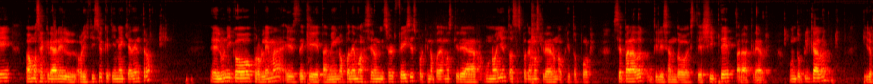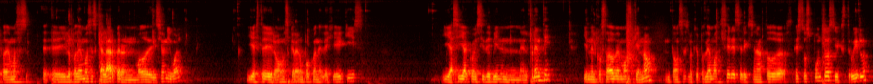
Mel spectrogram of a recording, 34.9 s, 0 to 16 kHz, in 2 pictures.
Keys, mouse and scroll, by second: 0.7 scroll down 1, 3.3 KP_3, 4.4-6.2 scroll up 3, 6.2 KP_1, 10.3-10.6 scroll down 5, 10.6 Tab, 11.8 scroll up 1, 13.4 scroll up 4, 14.4 shift+d, 16.7 KP_3, 17.3 s, 19.0 KP_1, 19.5 Tab, 19.5 \, 20.6 s, 22.5 scroll up 3, 22.9 s, 24.9 g, 26.4 scroll down 2, 28.1 KP_3, 30.0 1, 30.9 click, 31.8-33.1 scroll down 1, 33.1 scroll down 1.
